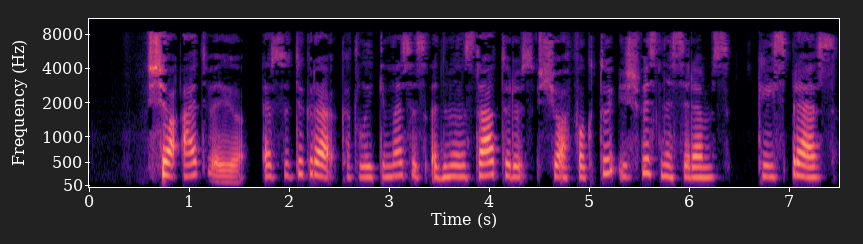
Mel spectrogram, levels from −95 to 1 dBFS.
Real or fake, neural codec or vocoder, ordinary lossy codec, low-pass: fake; autoencoder, 48 kHz, 128 numbers a frame, DAC-VAE, trained on Japanese speech; MP3, 32 kbps; 9.9 kHz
